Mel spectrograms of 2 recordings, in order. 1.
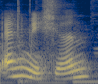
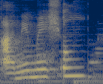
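Kata ini diucapkan dengan cara Inggris. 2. Kata ini diucapkan dengan cara Jepang. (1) "kata serapan dari bahasa Inggris yaitu animation" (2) "di Jepang itu dibacanya animation"

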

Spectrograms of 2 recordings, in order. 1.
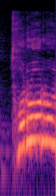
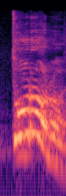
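最初の音節の後で上がる。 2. 最初の音節が高い。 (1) "トロロなんだよお前" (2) "お前のトロロのイントネーションが気になって"

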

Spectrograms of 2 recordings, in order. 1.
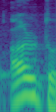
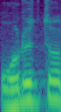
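単語は 'a' の母音で始まる。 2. 単語は 'o' の母音で始まる。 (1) "日本語だとアルト" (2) "英語だと発音的にはオルトの方が正しいですよね"

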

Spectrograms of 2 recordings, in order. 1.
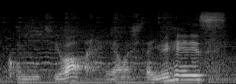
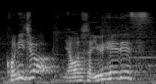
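落ち着いていて、間延びしています。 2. 元気で明るく聞こえます。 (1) "絶対落ち着いてみようと思って" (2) "ちょっと元気に"

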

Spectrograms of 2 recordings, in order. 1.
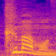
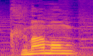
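最初の拍は高いです。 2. 最初に高くならず、ずっと平らです。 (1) "頭高アクセント…クを一番強くして" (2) "平板化って、真っ平らな、平べったい、クマモンが正しい"

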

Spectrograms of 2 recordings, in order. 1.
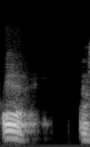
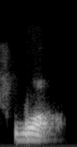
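Es una vocal simple, sin sonido w. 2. Empieza con un sonido w antes de la vocal. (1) "recuerden que se pronuncia o" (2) "no se va a pronunciar wo"

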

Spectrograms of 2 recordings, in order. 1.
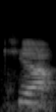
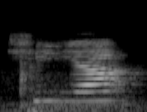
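สองเสียงนี้รวมกันเป็นพยางค์เดียวอย่างรวดเร็ว 2. พูดเป็นสองพยางค์แยกกัน ออกเสียงต่อกันไป (1) "ให้เราพูดเร็วๆ" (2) "ตัวนี้ตัวเดียวอ่านว่าคิแยกไป"

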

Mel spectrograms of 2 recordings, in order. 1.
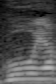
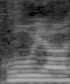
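最後の母音は短いです。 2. 最後の母音は長いです。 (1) "スーパーにもゴーヤって打ってある。" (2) "ゴーヤーじゃなく"

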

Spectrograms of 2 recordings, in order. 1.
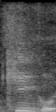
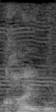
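最初の音節は'key'に聞こえます。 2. 最初の音節は'kai'に聞こえます。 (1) "アメリカだと、キーゴっていう読み方してる" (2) "ヨーロッパ圏だと、介護っていう風に読んでますね"

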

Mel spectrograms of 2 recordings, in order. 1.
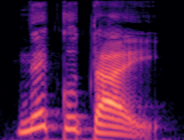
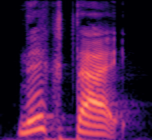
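kの後の母音は強く、唇を丸めます。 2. kの後の母音は弱く、ほとんど声がありません。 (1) "くと口を丸めて母音を強めに発音する" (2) "関東の人はネクタイ、草のように発音することが多い"

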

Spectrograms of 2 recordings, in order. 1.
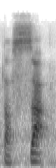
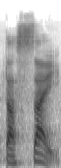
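这个词省掉尾元音，突然停住。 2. 这个词以完整的尾元音结束。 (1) "那如果你要把它变得很像是口语的说法的话，你可以说dasa、嗯、那个e 可以不要" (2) "第四个是dasai"

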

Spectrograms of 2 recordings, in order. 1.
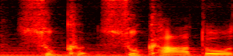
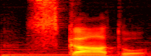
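Das u nach dem s wird deutlich ausgesprochen. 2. Das u nach dem s ist fast nicht zu hören. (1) "deswegen ist es nicht Sukato" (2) "Das S und das K werden sehr nah aneinander gesprochen und das U wird dabei fast verschluckt"

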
